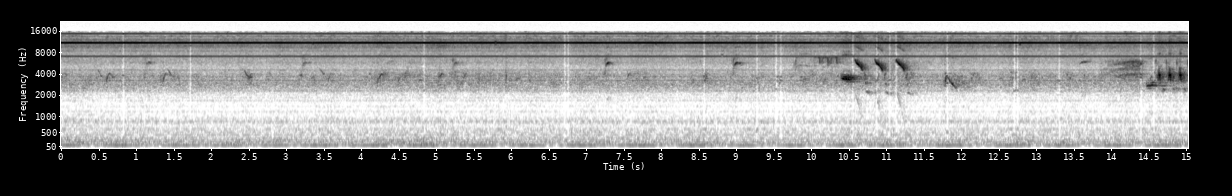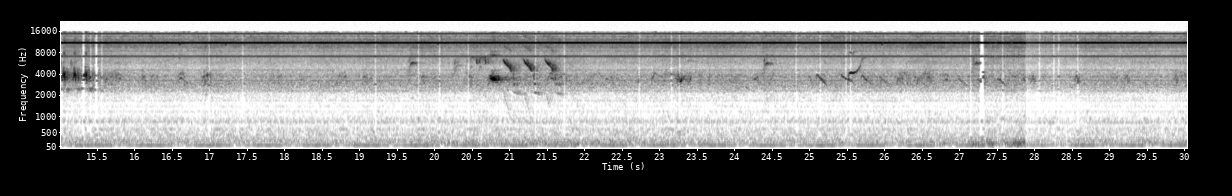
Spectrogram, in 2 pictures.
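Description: Small birds chirping in the background, faint, in three short clusters of quick high notes, one a rapid trill. Beneath them runs a steady low hum with a thin high whine, and a single click comes near the end.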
